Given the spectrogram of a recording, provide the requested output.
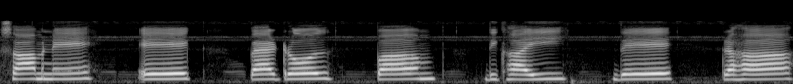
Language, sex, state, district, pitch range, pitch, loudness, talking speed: Hindi, female, Haryana, Jhajjar, 235-255 Hz, 245 Hz, -13 LUFS, 55 wpm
